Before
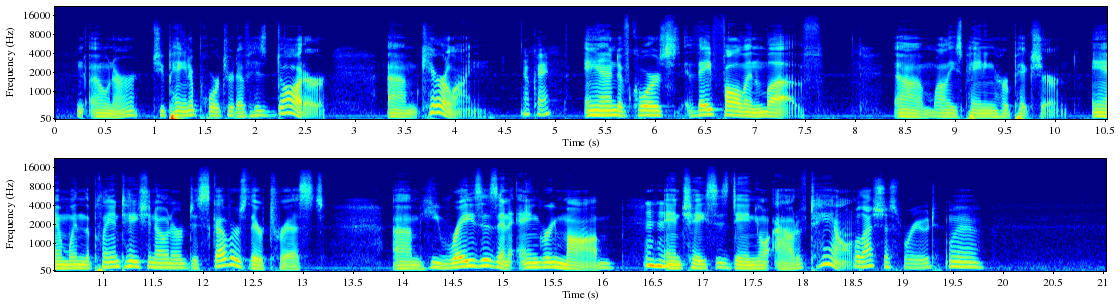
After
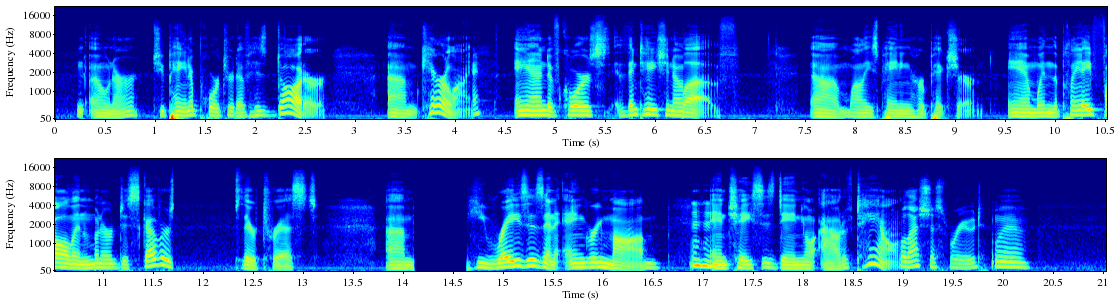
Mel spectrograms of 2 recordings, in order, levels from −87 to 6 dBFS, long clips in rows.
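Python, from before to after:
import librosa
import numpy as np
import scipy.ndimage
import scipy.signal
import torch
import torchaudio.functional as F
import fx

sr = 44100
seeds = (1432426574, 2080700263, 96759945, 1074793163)

y = fx.edit(x, sr, fx.cut(start_s=4.18, length_s=0.7),
    fx.swap(start_s=6.47, length_s=0.65, other_s=11.11, other_length_s=0.51),
    fx.insert_room_tone(at_s=12.4, length_s=0.63),
    fx.insert_silence(at_s=14.18, length_s=0.53), tone=tone)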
